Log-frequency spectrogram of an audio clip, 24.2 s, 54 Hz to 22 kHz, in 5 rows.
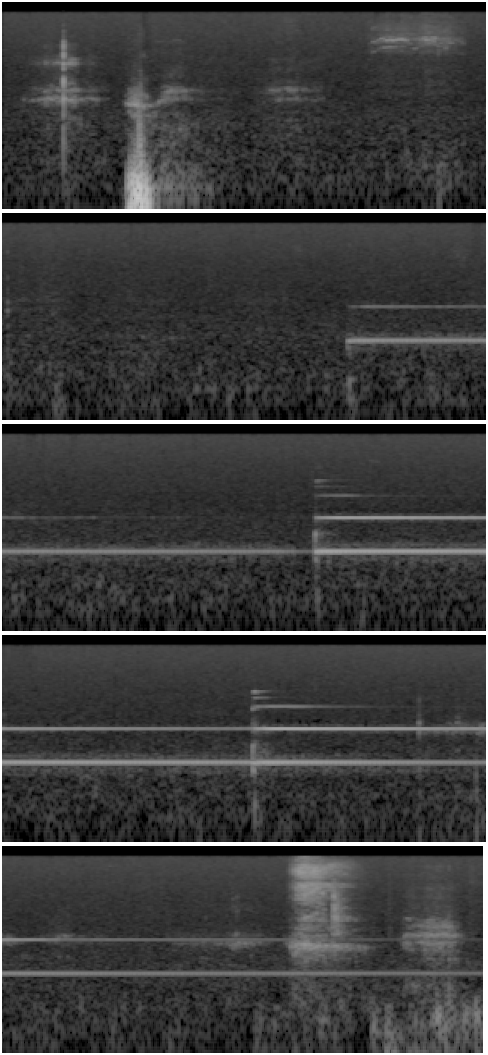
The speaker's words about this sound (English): And now, I've got to ring that gong. Ring it 3 times. At the end of the 3rd ringing of the gong, it's an invite to come out from the meditation and open your eyes.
